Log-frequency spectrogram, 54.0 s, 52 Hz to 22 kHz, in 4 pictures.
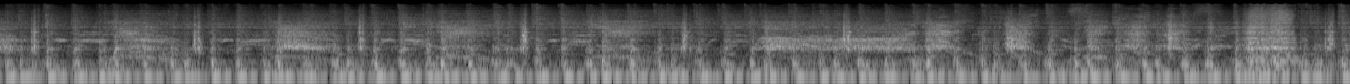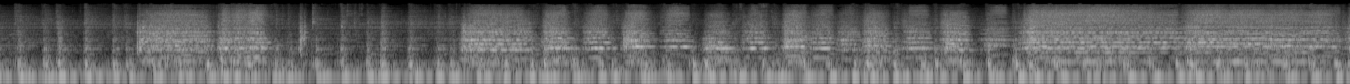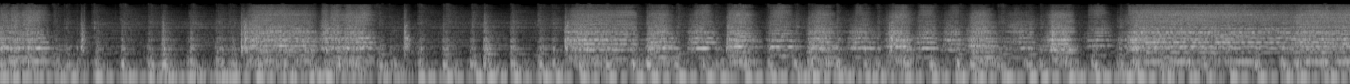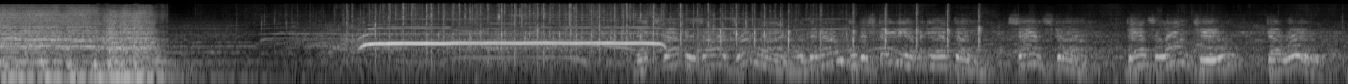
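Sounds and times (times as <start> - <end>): drumline with bass drums: 0.0 - 42.2, 44.1 - 51.0
marching band brass: 0.0 - 43.4.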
